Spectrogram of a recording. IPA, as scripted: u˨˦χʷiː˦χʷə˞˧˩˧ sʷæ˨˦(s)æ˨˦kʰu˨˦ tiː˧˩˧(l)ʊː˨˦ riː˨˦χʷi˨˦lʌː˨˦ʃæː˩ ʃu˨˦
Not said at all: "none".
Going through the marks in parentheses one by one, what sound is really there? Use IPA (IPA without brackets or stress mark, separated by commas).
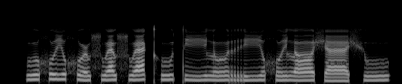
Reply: sʷ, l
